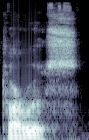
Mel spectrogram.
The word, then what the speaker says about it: Taurus: over all the times i keep saying tourists but um that's pronounced taurus but yeah as a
